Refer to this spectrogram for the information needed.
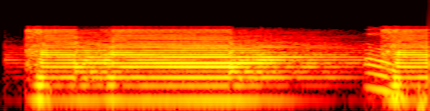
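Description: A loud, sustained air horn sound effect, triggered by a click, blares with rich harmonic tones for about two seconds, then a second blast kicks in right after a brief dip, sounding harsh.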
